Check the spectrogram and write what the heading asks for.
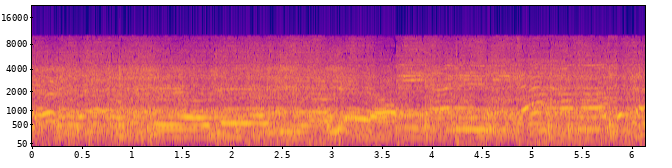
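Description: A rock band playing live and loud: electric guitars, bass and drums in full swing.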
